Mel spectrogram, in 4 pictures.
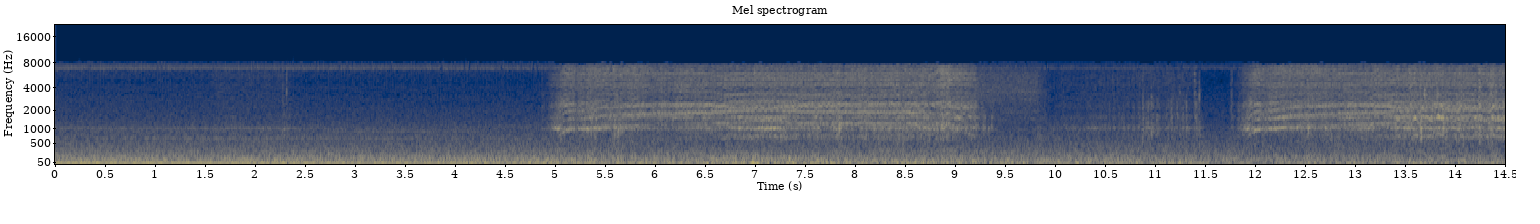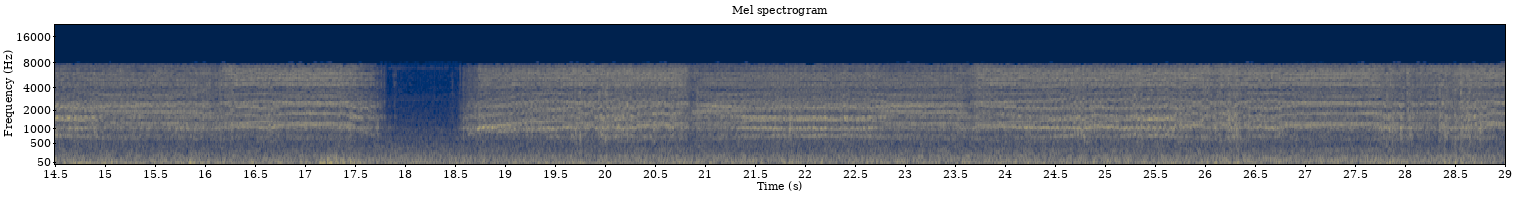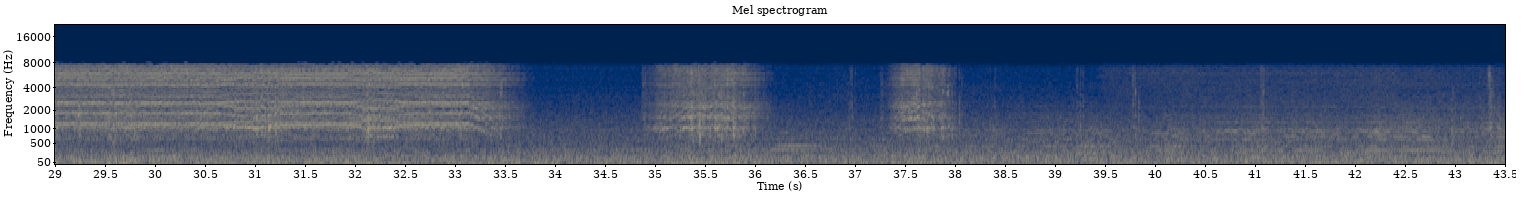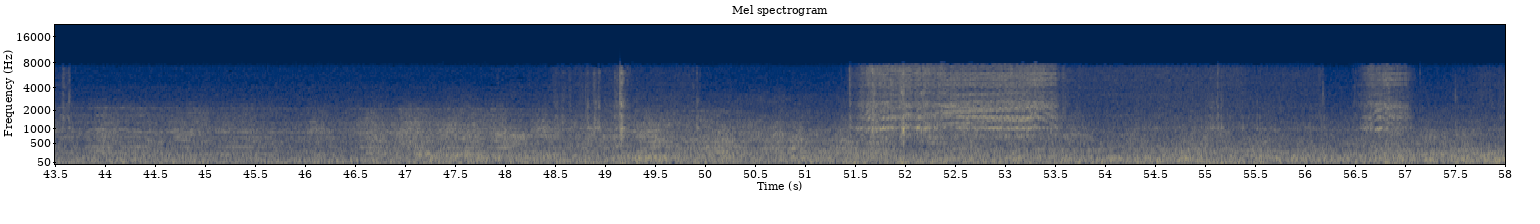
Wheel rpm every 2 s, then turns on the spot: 0, 0, 70, 160, 90, 30, 150, 160, 110, 100, 160, 160, 160, 160, 160, 160, 100, 40, 20, 0, 10, 10, 0, 0, 10, 40, 100, 20, 20.
8-10 36-38 42-44 48-50 54-58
